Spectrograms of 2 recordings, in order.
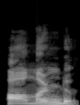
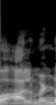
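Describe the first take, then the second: First: आमंड with no L, long first vowel; silent L. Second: आलमंड with an audible L before M; L wrongly sounded. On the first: Teacher models the correct word, आमंड without any L. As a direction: say आमंड gliding straight from vowel to M. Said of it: "इसको बोलेंगे". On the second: Teacher shows the common mistake, आलमंड with L spoken. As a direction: say आलमंड pronouncing the L. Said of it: "इसको आलमंड नहीं बोलेंगे". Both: Shown as a demonstration.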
